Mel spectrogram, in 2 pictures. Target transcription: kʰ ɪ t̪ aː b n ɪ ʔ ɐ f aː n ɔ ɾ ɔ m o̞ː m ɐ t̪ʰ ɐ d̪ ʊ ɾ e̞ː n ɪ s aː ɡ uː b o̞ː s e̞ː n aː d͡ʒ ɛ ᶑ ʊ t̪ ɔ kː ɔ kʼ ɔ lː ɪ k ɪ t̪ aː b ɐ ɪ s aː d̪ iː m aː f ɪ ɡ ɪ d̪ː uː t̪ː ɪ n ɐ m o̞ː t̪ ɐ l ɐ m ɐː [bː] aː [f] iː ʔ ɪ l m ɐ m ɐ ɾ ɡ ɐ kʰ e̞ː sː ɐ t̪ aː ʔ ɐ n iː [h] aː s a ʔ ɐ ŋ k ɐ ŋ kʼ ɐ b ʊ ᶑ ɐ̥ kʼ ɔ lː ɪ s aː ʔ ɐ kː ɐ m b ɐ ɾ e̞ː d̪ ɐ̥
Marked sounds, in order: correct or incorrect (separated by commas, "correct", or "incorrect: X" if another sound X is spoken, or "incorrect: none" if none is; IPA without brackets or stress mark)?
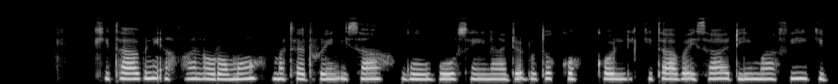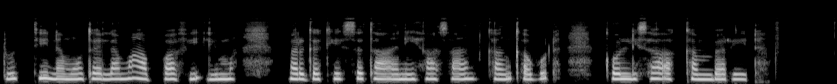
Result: correct, correct, correct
